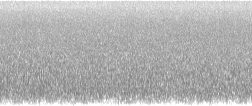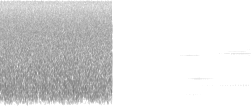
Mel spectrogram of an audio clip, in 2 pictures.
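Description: Waterfall rushing steadily as it pours over rock; the rush cuts off abruptly about seven seconds in. After a moment of near silence, faint music fades in near the end.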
